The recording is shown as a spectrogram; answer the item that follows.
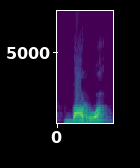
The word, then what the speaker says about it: Barrois: ഇതിൻ്റെ പേര് പലരും തെറ്റിച്ചാണ് ഉച്ചരിക്കുന്നത്. യഥാർത്ഥത്തിൽ ഇതിൻ്റെ പേര് മാർക്ക് ആന്ത്വാൻ ബാർവ ഗാനിമെഡ് എന്നാണ് പെർഫ്യൂമിൻ്റെ ഫ്രഞ്ച് ഉച്ചാരണ ശൈലിയിൽ പ്രൊനൗൺസ് ചെയ്യേണ്ടത്.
